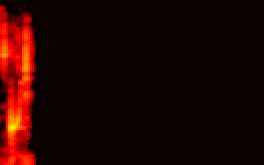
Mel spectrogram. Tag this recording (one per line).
Dripping
Sea
Run
wave
blop
pour
Water
aqua
River
Drip
Slap
crash
Wet
Splash
pouring
Movie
